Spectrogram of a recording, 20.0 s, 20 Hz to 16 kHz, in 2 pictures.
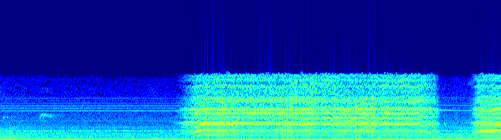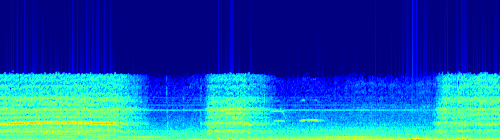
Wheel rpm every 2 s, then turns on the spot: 0, 10, 150, 160, 70, 150, 50, 50, 0, 70.
none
